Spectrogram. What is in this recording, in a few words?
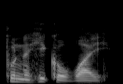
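"punahiko wai", Māori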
